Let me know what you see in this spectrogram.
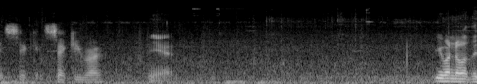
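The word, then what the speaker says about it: Sekiro: I installed SEO today how do you say it Sako sakiro they're both are fine I say sakiro yeah you wonder what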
